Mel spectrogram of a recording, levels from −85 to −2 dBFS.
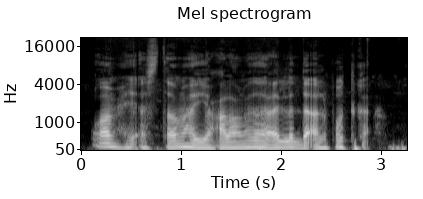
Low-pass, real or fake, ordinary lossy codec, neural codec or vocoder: none; real; none; none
